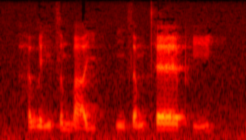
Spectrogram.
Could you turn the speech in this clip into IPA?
hɐ˨wlɪ˨˥ŋt͡sɐ˥mwaː˨˩j | kʷɪ˨˩ŋsɐ˨˥m t̪ʰɛː˥pʰiː˨˥k̚

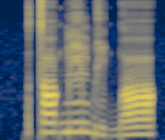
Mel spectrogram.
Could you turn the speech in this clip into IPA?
tɔ˧ɡ͡bĩ˧ bi˨ɡ͡bɔ˧

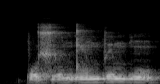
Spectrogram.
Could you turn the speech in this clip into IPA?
po˨xʲo˨ndẽ˦ mbe˦mbũ˦˨

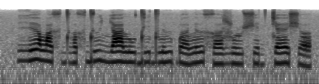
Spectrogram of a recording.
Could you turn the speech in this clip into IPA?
ɦelˠɛx dʱɐxdɨ ʎalu didlɨɓɐ lɘx ɐɮuɭʃed cɛʃɐ

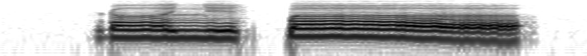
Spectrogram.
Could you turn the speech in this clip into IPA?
ɽəːlʲek͡pɜː

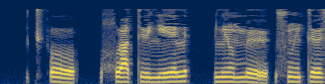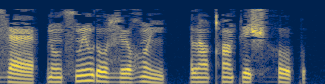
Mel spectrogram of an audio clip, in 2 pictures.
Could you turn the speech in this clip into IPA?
t͡ʃʼo | χʷɑtylʲel | lʲõmø | sʷĩtøzæ | ɾõsʷẽu̯ ɾoɮøʁʷĩ | lɑ̃qʰõkeʃ hok

